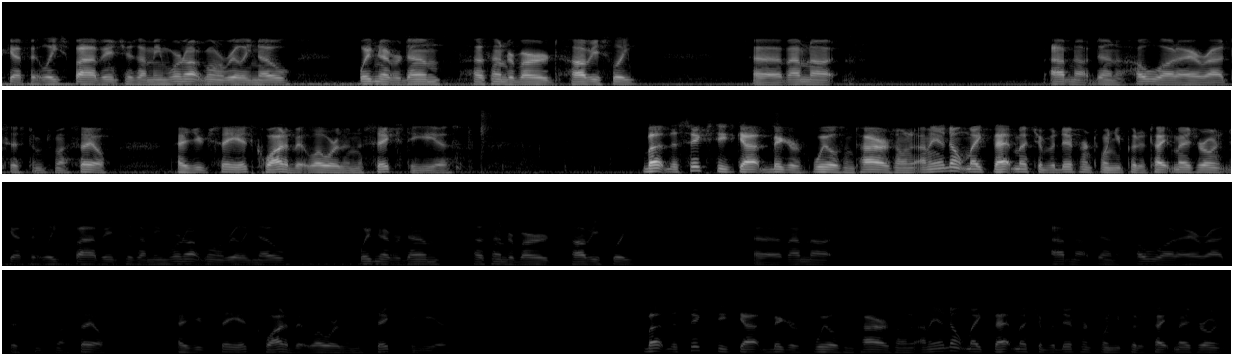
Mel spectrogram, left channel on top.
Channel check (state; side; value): quieter; right; 25.8 dB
